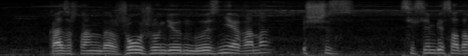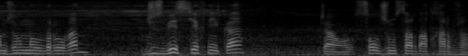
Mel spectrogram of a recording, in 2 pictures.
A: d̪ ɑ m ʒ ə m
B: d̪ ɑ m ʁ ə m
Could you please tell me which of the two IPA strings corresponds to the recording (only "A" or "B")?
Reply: A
